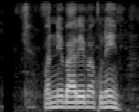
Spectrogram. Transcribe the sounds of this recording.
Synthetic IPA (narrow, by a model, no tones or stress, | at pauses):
b̥ʱʌnːebaɾemakunʌj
